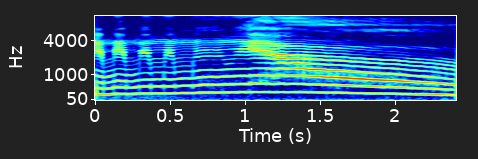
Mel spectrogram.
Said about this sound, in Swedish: Mjau! Åh nej! Mjau!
